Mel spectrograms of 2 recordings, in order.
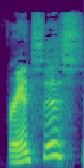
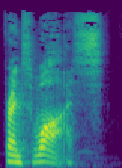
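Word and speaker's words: François: The movie was directed by Steven Spielberg and stars Richard Dreyfuss, Terry Garr, Melinda Dillon, Francis? Is that? – Francois. – Thank you. – Well, actually, it's French, so it's Francois.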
